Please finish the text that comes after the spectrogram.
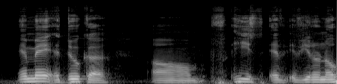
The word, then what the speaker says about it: Ime Udoka: Ime Udoka. Ime Udoka.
